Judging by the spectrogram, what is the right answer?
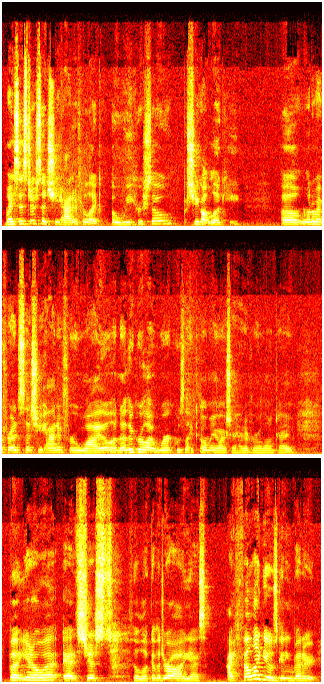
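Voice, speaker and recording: A woman's voice: on the high side, fairly even intonation, brisk, slight background noise. A young woman talking candidly to her camera, with a congested nose and short of breath, filling her talk with "like". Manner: chatty, candid, many fillers, stuffy-nosed. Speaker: vlogger.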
